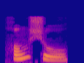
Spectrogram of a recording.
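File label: "红薯", Mandarin Chinese; hsk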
